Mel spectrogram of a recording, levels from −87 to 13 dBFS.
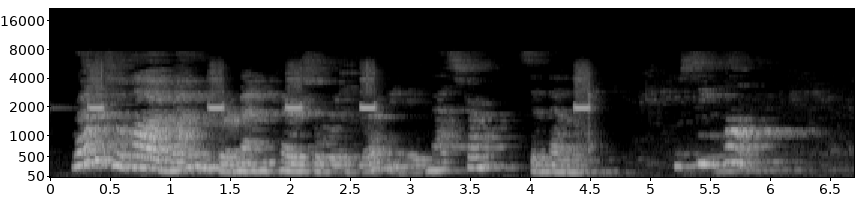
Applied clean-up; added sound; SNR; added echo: classical method WPE with log-MMSE.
